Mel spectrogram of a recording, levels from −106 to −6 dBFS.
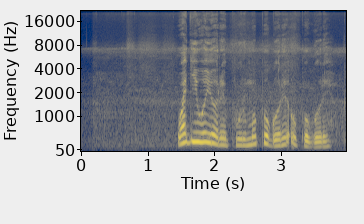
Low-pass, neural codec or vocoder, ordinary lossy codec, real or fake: none; vocoder, 44.1 kHz, 128 mel bands every 512 samples, BigVGAN v2; none; fake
